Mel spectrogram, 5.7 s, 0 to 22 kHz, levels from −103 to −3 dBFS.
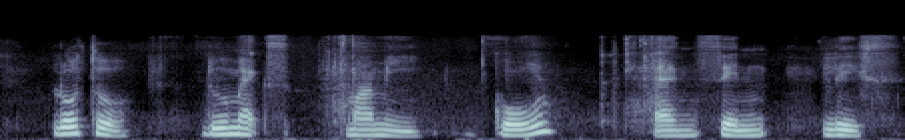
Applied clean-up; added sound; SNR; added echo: neural mask model Resemble Enhance denoiser.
